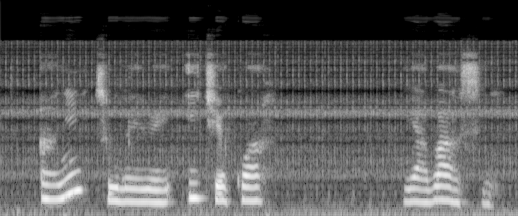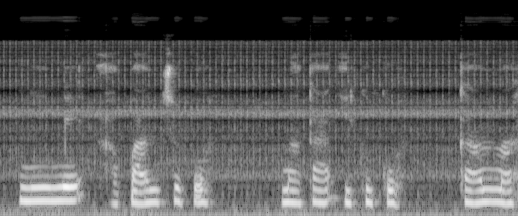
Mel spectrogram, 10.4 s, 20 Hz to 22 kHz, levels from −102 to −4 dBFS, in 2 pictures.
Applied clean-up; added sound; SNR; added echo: none; Tools; 19 dB; none.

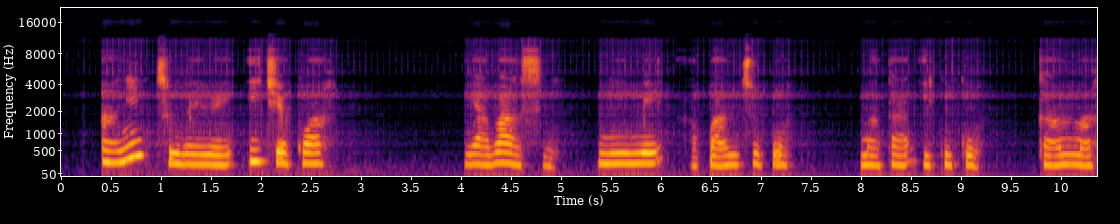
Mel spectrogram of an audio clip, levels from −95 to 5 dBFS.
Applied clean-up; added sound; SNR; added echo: neural mask model RNNoise.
